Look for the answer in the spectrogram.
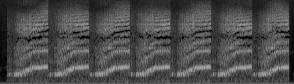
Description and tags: fan alarm loop
Loop that sounds like an alarm made from broken fan noises. This is part of a pack that features noises made by a small malfunctioning house fan that's passed its primed.
malfunction, squeal, alarm, broken, abuse, public, defective, domain, fan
